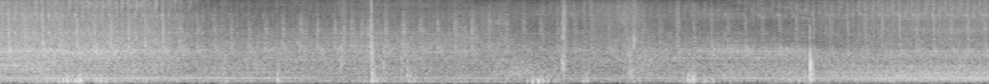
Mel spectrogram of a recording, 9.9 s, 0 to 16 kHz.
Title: Стук в двигателе N52B25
